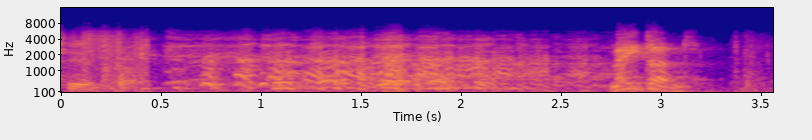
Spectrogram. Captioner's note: students laughing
